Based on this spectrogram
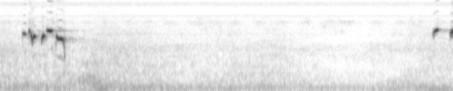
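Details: Sooty-headed bulbul calling to its companions: one quick bubbly phrase of several short chirpy notes, followed by a long quiet gap and the start of another note at the very end. Faint low background hum throughout.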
